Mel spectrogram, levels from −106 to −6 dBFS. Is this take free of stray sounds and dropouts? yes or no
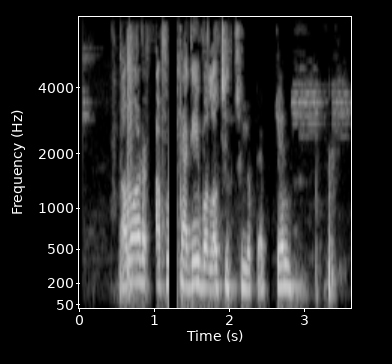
no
